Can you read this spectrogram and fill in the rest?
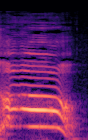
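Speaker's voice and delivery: high, loud startled "Oh"; manager's shock. Retold or imitated. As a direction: gasp it out in sudden surprise. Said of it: "he saw that".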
